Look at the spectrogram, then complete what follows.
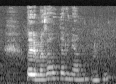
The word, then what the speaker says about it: Les Demoiselles d'Avignon: I wrote about for my class was about Les Demoiselles d'Avignon. I don't know if I'm pronouncing it right. Pretty good. Oh, thank Les you. Demoiselles d'Avignon. Yeah, Les Demoiselles d'Avignon.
